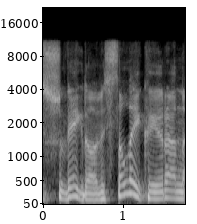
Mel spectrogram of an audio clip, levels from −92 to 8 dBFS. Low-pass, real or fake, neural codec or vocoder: 10.8 kHz; fake; vocoder, 44.1 kHz, 128 mel bands every 512 samples, BigVGAN v2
